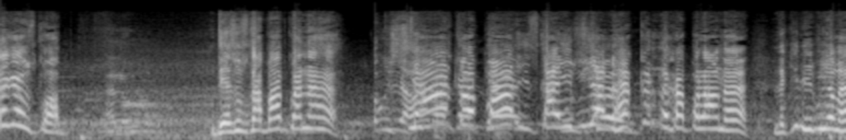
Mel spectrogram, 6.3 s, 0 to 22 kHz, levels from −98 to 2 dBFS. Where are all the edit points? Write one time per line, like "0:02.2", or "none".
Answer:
0:02.8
